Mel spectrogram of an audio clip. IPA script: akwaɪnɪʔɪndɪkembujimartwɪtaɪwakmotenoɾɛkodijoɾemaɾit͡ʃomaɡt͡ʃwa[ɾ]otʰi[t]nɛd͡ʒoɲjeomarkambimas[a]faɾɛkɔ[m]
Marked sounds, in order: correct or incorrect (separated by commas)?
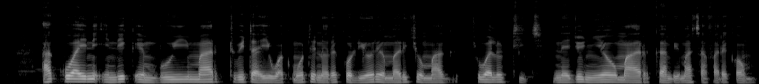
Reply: incorrect, incorrect, correct, correct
